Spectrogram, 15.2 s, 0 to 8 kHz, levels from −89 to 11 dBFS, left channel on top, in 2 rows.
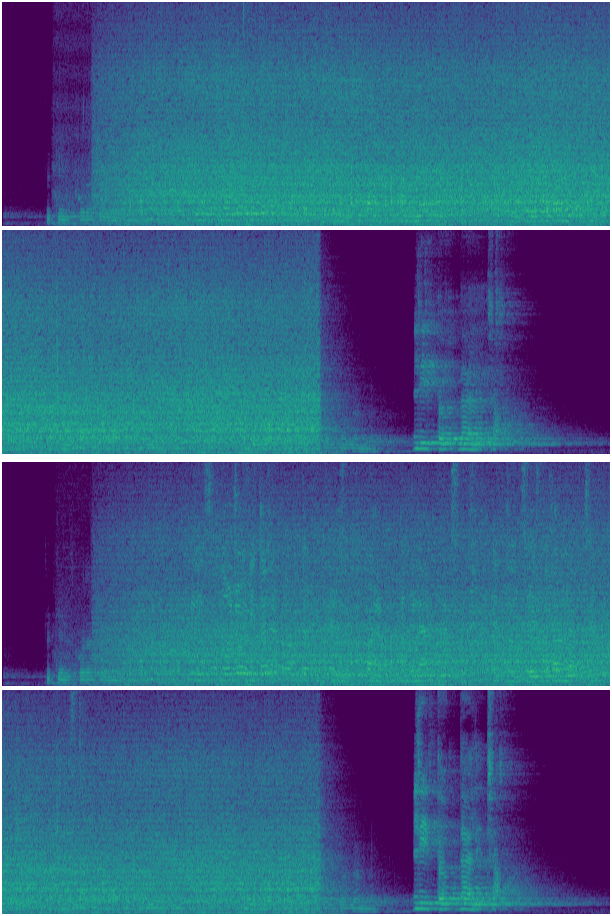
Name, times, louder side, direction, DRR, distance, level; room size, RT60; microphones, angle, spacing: sound 1, 0.6-10.0, left 3 dB, 65° left, 5.0 m, -46 dB
voice 1, 0.6-1.6 9.3-10.0 10.5-10.9 11.3-12.3, right 2 dB, 35° right, 4 dB, 1.9 m, -37 dB
sound 2, 1.1-11.6, left 3 dB, 20° left, 1.1 m, -24 dB
voice 2, 2.1-8.0 8.3-8.7 10.5-11.0 12.7-13.8, right 1 dB, 80° right, -1 dB, 7.5 m, -29 dB
sound 3, 2.9-4.9 5.4-8.2, left 3 dB, 40° left, 5.1 m, -45 dB
25.5 x 23.5 x 9.4 m, 2.2 s
head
